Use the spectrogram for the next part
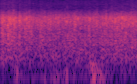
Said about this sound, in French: vu qu'il commence vraiment à pleuvoir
